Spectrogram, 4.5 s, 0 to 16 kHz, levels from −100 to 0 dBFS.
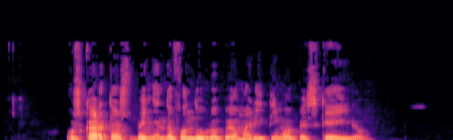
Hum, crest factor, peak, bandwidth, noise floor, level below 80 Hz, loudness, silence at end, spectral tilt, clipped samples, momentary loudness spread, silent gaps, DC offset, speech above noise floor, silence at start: none; 20 dB; -2 dBFS; 11.5 kHz; -72 dBFS; -60 dBFS; -21 LUFS; 0.85 s; -6.5 dB/octave; under 0.1%; 9 LU; none; under 0.1%; 52 dB; 0.65 s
